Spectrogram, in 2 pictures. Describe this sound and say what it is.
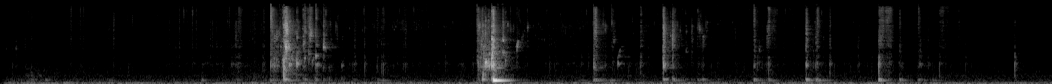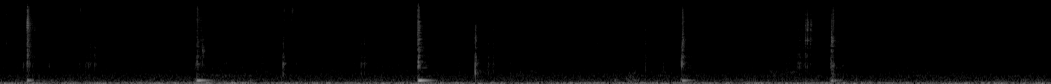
Taking a shit.
and in the included documentation (e.g. video text description with clickable links, website of video games, etc.).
